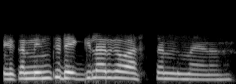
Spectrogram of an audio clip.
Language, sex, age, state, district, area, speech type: Telugu, female, 18-30, Andhra Pradesh, Vizianagaram, rural, conversation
